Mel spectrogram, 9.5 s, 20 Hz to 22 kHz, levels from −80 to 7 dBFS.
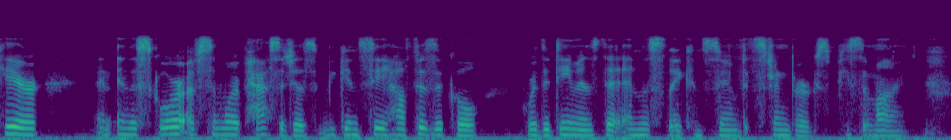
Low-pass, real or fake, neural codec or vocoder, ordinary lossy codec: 7.2 kHz; fake; vocoder, 22.05 kHz, 80 mel bands, Vocos; Opus, 32 kbps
